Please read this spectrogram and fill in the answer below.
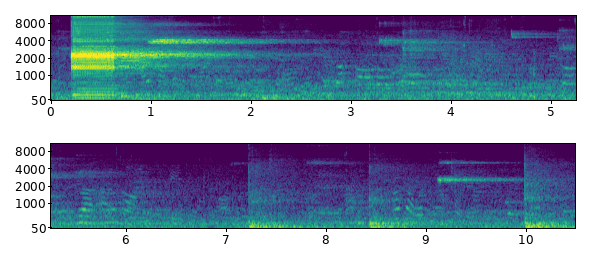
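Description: A gym scoreboard horn sounds one short, loud blast that rings on in the hall for about a second and a half. Then sneakers squeak and a basketball bounces on the hardwood court a few times near the end.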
